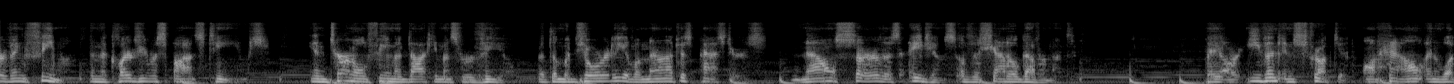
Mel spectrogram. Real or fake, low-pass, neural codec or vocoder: fake; 7.2 kHz; codec, 32 kHz, 1.9 kbps, SNAC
